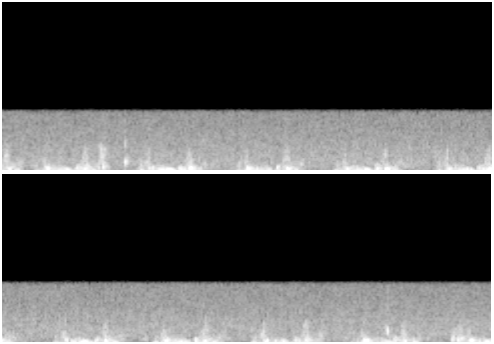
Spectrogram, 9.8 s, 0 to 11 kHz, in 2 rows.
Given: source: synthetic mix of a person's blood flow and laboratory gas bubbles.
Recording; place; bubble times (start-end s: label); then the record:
Doppler ultrasound of blood flow; precordium
0.93-1.08 s: bubbles
1.21-1.29 s: bubbles
8.70-8.79 s: bubbles
9.37-9.53 s: bubbles
From the record:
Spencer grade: 2 (many but less than half of the cardiac periods contain bubble signals, singularly or in groups); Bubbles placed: only in the low amplitude regions of the cardiac cycle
